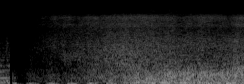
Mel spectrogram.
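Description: Whoosh sound effect for an animated logo: a rush of noise that swells steadily louder, with a rising sweep near the end.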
